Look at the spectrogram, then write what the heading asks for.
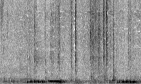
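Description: Pigeons being flown from a courtyard coo in low, throaty, rolling bursts: two warbling calls close together, a pause, then a third, over a soft background hiss with no talking.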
